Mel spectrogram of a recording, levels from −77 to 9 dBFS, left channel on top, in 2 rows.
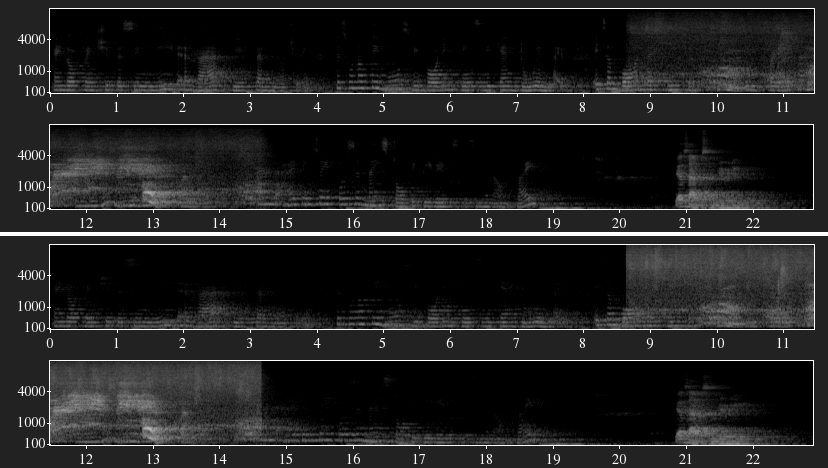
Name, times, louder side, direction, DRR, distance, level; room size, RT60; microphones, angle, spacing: voice 1, 0.0-11.5 11.8-14.1 14.5-18.8, left 2 dB, 85° left, 3 dB, 0.6 m, -45 dB
Cat / Bathtub (filling or washing), 8.6-14.6, right 7 dB, 65° right, 0.3 m, -30 dB
voice 2, 20.8-22.0, equal, 35° left, -1 dB, 1.1 m, -35 dB
11.5 x 4.4 x 5.0 m, 2.5 s
head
